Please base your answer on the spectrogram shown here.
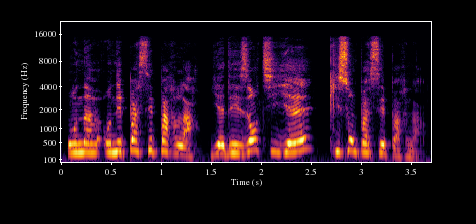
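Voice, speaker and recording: A woman from Guadeloupe talks about her documentary work in an interview. Her voice sits a little high, and she tells her stories with lively, acted-out inner dialogue. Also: a little fast. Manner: animated storyteller, acts out quoted inner thoughts. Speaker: documentary filmmaker. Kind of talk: interview conversation.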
